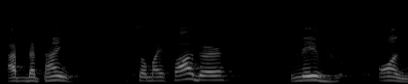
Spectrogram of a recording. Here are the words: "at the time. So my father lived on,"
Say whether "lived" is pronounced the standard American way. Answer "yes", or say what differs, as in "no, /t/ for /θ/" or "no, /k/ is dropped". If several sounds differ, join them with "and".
no, /d/ is dropped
